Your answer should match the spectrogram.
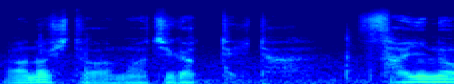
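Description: Speech only: a man speaking a line of Japanese dialogue.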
